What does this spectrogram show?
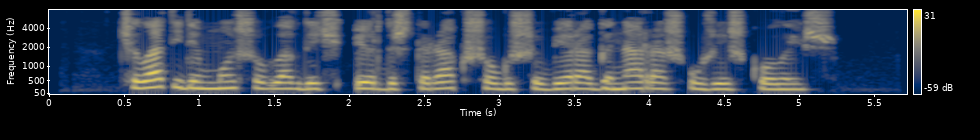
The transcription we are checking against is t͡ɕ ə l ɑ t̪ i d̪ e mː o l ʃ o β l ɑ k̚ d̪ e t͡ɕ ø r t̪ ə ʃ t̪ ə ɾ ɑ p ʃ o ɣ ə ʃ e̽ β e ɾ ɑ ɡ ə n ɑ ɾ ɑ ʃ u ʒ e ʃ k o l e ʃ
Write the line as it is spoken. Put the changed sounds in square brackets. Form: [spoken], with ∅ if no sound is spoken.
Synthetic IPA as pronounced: t͡ɕ ə l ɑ t̪ i d̪ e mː o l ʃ o β l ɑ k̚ d̪ e t͡ɕ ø r [d̪] ə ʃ t̪ ə ɾ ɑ [k] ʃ o ɣ ə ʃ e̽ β e ɾ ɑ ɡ ə n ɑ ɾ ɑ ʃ u ʒ e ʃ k o l e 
